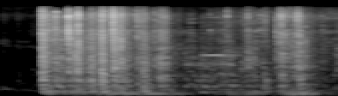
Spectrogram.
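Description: A VCR's loading mechanism clattering as a VHS cassette is taken in: a sudden fast run of mechanical clicks and rattle over a low motor hum, starting about a quarter second in and easing off near the end.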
